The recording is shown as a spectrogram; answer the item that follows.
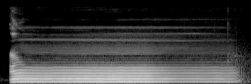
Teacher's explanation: maka cara bacanya eng ng eng-nya ditahan. Eng agak lama tuh.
